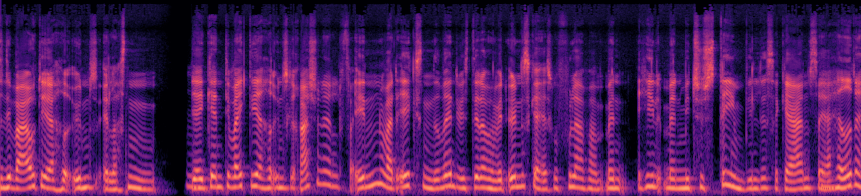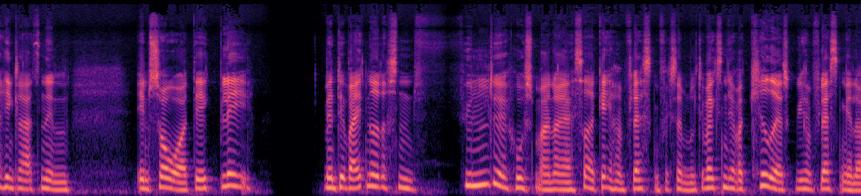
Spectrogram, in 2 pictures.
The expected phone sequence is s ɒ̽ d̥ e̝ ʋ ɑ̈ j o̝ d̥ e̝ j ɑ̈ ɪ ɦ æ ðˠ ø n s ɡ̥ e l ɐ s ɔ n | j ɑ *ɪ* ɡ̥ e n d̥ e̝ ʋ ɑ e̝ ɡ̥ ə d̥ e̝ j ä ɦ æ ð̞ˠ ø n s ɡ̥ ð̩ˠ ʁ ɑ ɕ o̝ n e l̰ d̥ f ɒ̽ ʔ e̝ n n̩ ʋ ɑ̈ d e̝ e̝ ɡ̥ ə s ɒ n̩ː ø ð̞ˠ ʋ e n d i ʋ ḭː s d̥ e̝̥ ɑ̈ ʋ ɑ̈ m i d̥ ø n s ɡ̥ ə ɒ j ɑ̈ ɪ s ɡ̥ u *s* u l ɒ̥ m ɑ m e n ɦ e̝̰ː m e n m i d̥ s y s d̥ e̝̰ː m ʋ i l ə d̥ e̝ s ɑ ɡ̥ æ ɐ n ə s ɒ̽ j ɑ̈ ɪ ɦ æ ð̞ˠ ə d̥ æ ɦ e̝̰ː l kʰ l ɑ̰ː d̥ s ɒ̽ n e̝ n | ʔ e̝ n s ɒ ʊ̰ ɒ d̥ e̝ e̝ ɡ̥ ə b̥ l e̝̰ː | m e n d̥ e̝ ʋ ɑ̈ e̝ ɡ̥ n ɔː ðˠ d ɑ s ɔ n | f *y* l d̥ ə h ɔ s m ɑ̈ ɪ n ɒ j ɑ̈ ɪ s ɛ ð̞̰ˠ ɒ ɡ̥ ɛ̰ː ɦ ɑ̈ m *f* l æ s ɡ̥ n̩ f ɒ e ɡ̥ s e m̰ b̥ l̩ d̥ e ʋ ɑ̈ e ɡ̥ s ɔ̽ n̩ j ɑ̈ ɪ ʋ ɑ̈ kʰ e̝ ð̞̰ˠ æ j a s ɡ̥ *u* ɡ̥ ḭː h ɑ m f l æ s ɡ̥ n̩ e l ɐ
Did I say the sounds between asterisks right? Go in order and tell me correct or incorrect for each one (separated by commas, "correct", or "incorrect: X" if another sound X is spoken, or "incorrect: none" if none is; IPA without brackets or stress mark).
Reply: incorrect: i, incorrect: f, correct, correct, correct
